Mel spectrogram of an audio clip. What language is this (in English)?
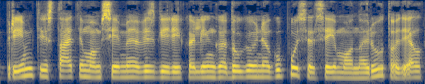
Lithuanian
